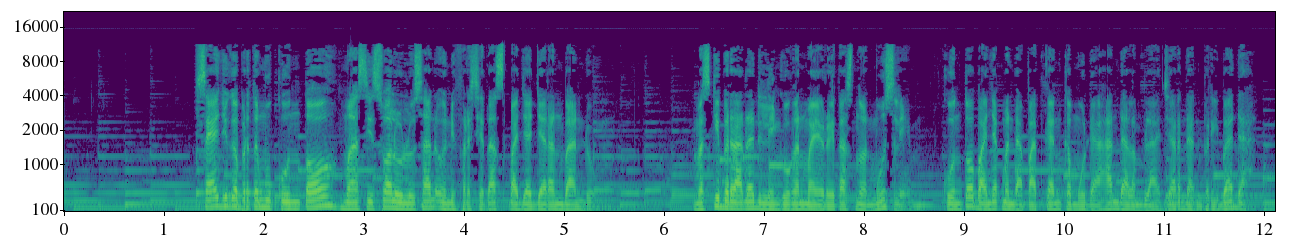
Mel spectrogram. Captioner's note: non-english speech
